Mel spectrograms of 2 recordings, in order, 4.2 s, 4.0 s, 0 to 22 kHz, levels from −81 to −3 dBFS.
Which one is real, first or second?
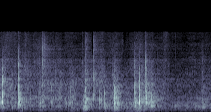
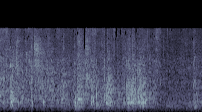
second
